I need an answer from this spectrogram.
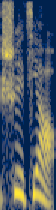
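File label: "睡觉", Chinese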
